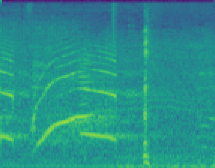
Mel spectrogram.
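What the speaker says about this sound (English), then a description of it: "Pressing E displays some type of blood-curdling, cat-murdering siren of an effect that I guess is supposed to be some type of emergency horn" A shrill emergency horn siren effect from the Police Simulator video game, a rising and falling electronic wail that sweeps upward and holds briefly, followed by a short sharp click, heard alone and fairly close.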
